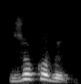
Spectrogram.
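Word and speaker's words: Djokovic: एक tennis player है Germany का जो है जोकोविच, नोवाक जोकोविच। अब नोवाक जोकोविच के जो स्पेलिंग में आप देखेंगे तो डी जो है से शुरू हो रहा है।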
